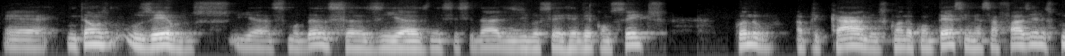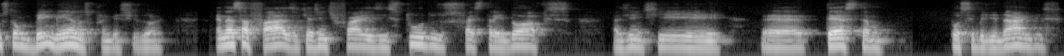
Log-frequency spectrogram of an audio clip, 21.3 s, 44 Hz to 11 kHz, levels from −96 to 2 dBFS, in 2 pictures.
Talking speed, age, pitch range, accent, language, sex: 120 wpm, 50-69, 105-130 Hz, Brazilian, Portuguese, male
